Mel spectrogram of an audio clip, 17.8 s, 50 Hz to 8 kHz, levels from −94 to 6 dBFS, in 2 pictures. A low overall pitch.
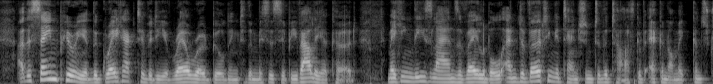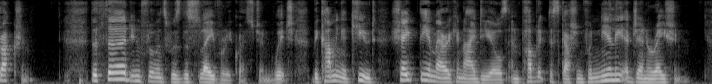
Yes: low, 130 Hz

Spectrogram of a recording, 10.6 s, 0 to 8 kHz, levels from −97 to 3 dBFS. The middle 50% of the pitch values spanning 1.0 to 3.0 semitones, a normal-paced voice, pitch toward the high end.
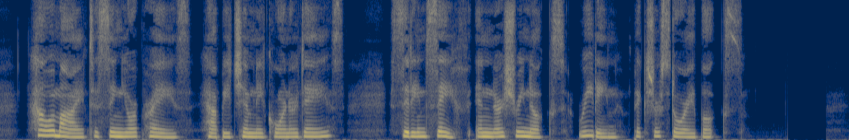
No: narrow, 2.4 semitones; slow, 115 wpm; high, 225 Hz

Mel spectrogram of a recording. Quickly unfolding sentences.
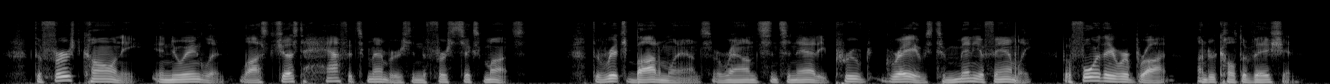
No: average, 155 wpm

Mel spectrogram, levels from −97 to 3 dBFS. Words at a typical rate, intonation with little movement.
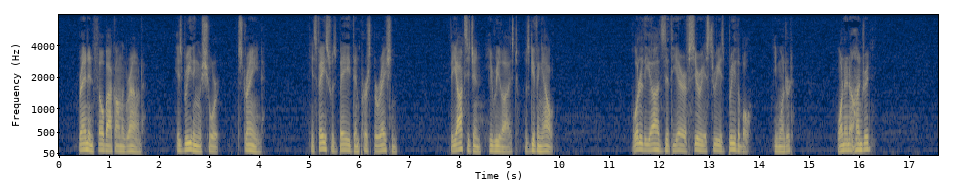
No: average, 145 wpm; average, 3.2 semitones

